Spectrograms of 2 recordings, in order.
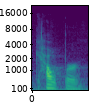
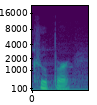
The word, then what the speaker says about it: Cowper: Most people pronounce his name Cowper, but I believe it's actually pronounced Cooper.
